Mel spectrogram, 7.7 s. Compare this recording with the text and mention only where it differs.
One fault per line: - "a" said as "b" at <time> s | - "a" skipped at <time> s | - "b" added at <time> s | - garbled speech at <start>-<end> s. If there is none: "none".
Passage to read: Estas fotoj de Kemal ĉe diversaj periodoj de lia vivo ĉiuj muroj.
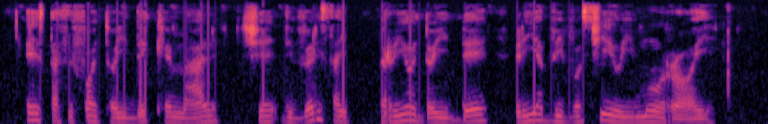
none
